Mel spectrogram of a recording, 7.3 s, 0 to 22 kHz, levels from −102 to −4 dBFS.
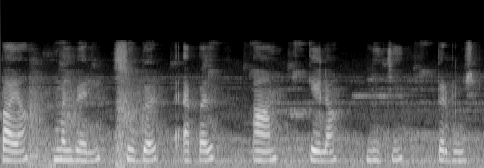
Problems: constant background noise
